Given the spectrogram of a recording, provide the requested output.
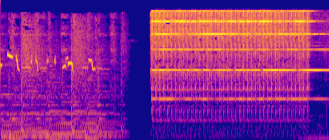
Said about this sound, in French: Dring dring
